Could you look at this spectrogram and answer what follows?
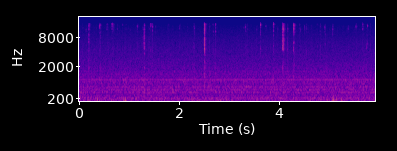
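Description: Faint typing on a computer keyboard: scattered, irregular key clicks as a sentence is typed, a few of them sharper than the rest.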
